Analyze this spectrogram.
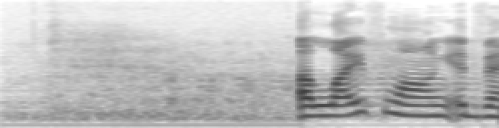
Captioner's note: audience laughing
